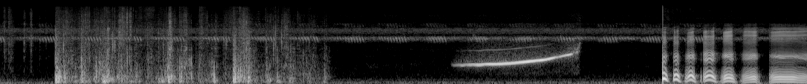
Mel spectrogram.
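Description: Added comic sound effects: a run of quick knocks or taps for about three seconds, then a single rising whistle, then a fast series of bouncing, croak-like tones near the end.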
